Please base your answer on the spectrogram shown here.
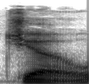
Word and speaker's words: Cho: Joe is amazingly Cooperative Joe spell it Cho if you want to be exotic it's still pronounced Joe and that's his name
